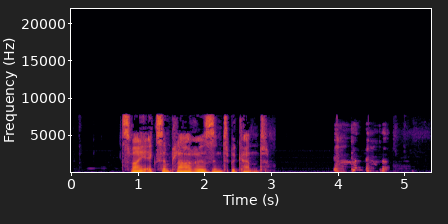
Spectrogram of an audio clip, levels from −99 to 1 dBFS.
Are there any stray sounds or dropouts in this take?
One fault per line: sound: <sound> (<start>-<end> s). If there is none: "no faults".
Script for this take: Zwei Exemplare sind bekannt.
sound: cough (3.9-4.8 s)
